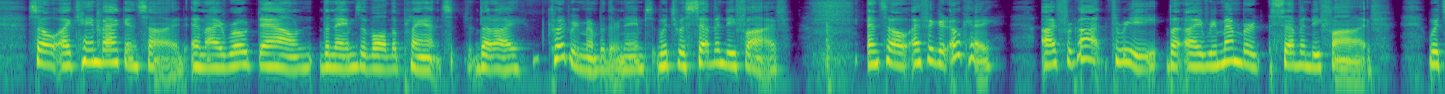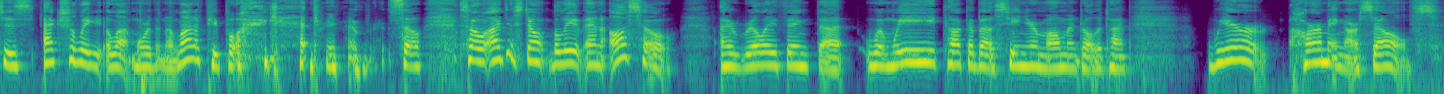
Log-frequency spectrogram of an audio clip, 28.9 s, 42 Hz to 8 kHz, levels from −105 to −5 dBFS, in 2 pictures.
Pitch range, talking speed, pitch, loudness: 195-250 Hz, 150 wpm, 215 Hz, -19 LUFS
